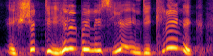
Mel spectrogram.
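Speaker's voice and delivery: very high screeched threat; shrill yelping. A narrator's reading. Iris threatening the hillbillies, shrill yelping. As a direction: shriek the threat at top pitch. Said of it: "gilft Iris".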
